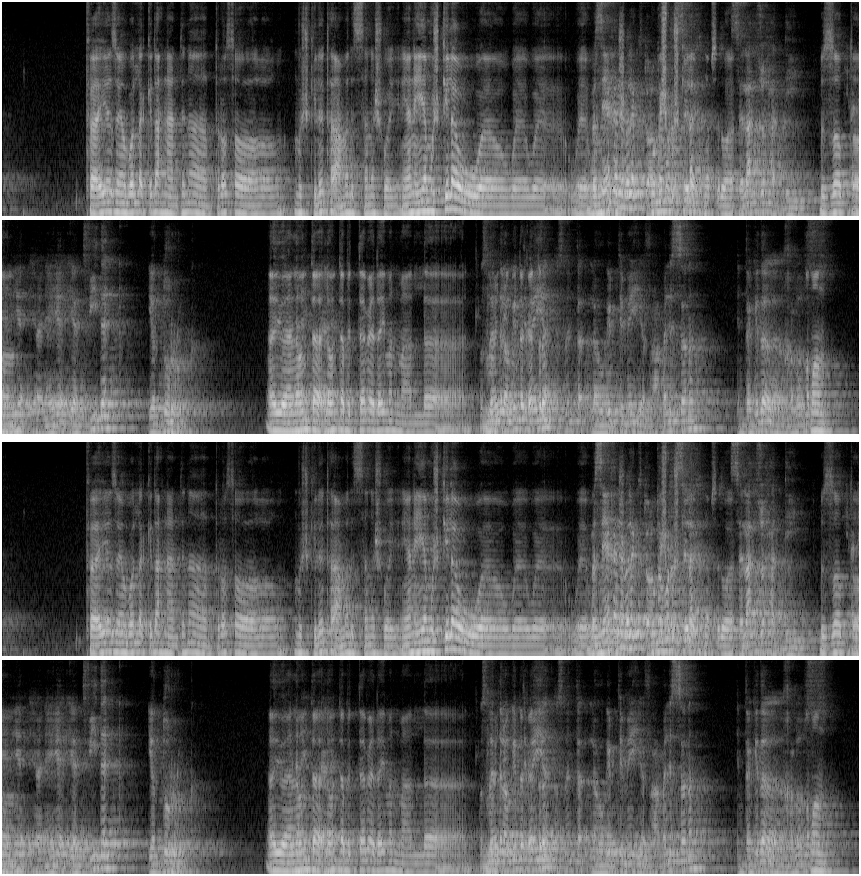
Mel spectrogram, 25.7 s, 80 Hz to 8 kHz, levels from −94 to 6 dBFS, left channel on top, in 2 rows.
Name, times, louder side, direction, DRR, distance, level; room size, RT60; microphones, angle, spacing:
voice 1, 1.3-9.0 9.7-11.0 12.3-13.2 16.8-20.3 20.7-21.1 25.0-25.3, left 2 dB, 20° left, 7 dB, 0.6 m, -20 dB
voice 2, 8.8-10.5 11.0-12.0 12.6-14.5 15.0-15.5 17.3-17.8 20.0-23.3 23.9-25.0, left 1 dB, 70° right, 1 dB, 3.5 m, -23 dB
18.0 x 8.5 x 8.6 m, 1.4 s
head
